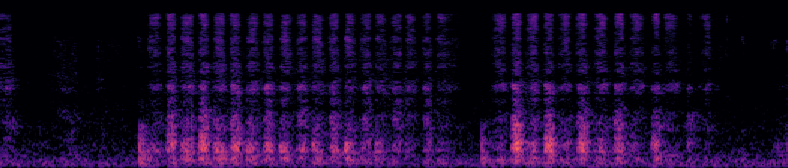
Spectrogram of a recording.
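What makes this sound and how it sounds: A colored pencil, held close to its tip, makes quick scribbling strokes to shade a thin paper coloring book page lying flat on a wooden table. The pencil scratches across the paper in two bursts of rapid, bright, rasping strokes, separated by a brief pause. The quiet background hiss continues between and after the strokes.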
